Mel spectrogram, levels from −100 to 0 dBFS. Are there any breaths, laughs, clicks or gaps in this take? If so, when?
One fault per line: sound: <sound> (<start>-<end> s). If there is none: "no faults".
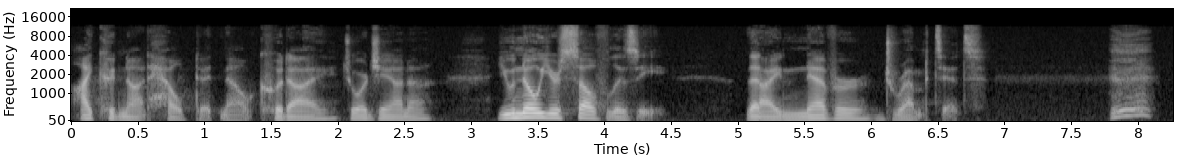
sound: breath (7.8-8.1 s)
